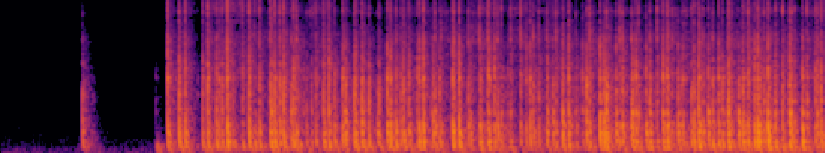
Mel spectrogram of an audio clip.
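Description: Long purple nails and fingertips tap and scratch across the closed lid of a large rectangular cardboard shoebox with a black-and-white marble print and a Demonia logo. A single tap sounds, then after a brief silence a dense, continuous stream of quick, dry clicking and scratching runs steadily to the end.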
